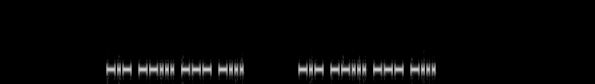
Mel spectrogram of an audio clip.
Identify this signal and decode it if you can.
Morse code, heard as a keyed tone, about 46 wpm, 700 Hz. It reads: K7OB K7OB
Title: USA Call Signs - 4 Characters - Repeated 2x - 45wpm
